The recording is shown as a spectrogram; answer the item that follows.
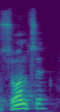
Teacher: в середине этого слова есть еще буква «Л», только она не произносится · Term: непроизносимые согласные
